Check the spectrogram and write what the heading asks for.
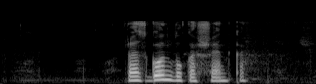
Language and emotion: Russian, neutral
